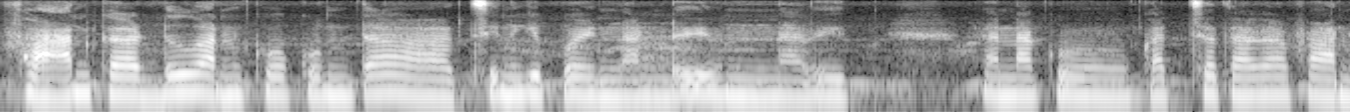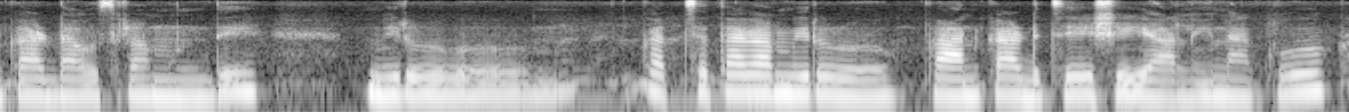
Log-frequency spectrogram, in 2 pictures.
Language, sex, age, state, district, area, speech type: Telugu, female, 30-45, Telangana, Warangal, rural, spontaneous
